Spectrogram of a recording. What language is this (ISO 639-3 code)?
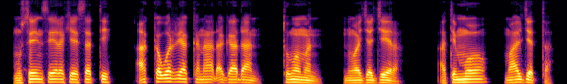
orm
